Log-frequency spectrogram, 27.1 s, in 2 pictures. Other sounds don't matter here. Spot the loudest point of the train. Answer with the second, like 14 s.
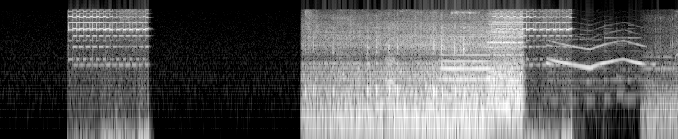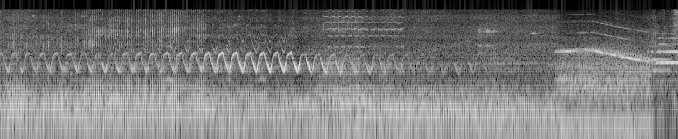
10 s.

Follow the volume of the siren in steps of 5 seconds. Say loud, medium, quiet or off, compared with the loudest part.
off, off, loud, loud, loud, loud.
